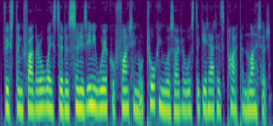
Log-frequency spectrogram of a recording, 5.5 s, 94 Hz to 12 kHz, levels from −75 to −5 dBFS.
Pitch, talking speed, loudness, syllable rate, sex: 185 Hz, 275 wpm, -18 LUFS, 5.8 syllables/s, female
